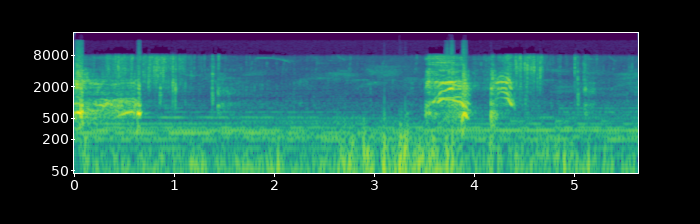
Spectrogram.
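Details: Kunjal kriya, yogic induced vomiting for acidity: after drinking a stomach full of water, fingers pressed into the throat; strained gagging and retching with gushing, splashing water, over background music.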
